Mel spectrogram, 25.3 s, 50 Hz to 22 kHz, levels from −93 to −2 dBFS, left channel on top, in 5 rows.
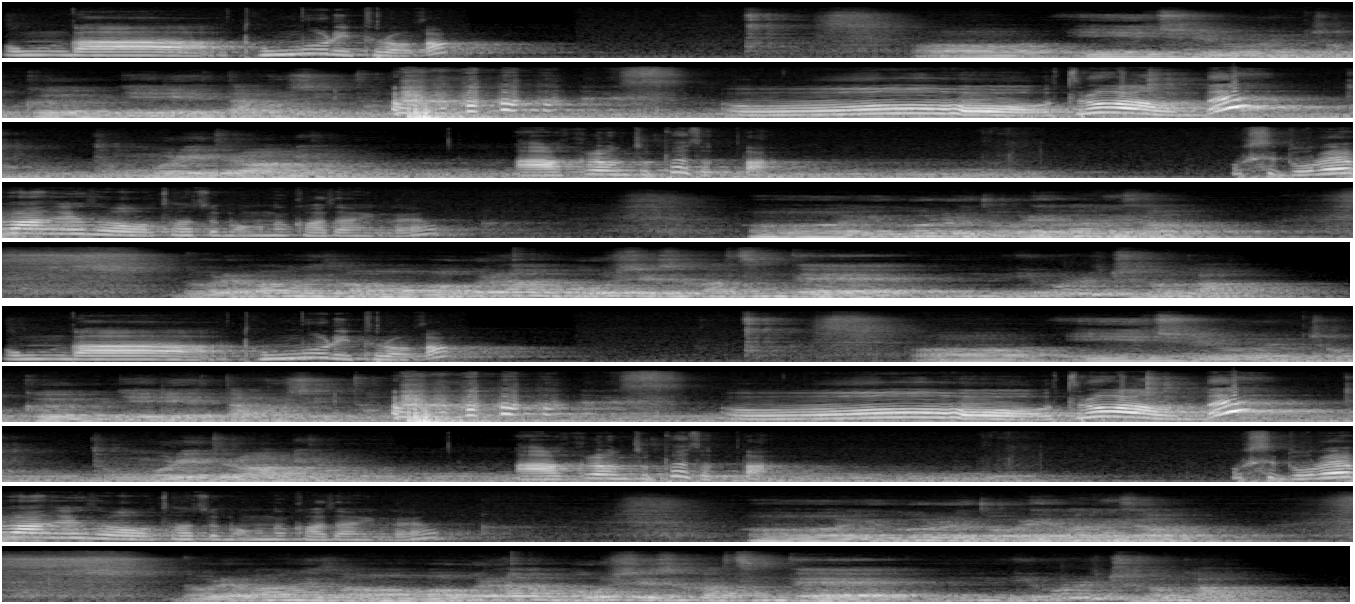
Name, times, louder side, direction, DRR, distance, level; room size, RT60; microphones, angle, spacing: voice 1, 0.0-1.7 6.5-9.8 12.1-13.1 14.7-16.8, equal, ahead, 0.5 m, -23 dB
voice 2, 3.0-6.5 10.5-11.4 15.1-15.3 17.5-19.6 20.0-24.9, equal, 90° right, 5.8 m, -31 dB
sound 1, 4.4-14.0, equal, 40° left, 1.7 m, -39 dB
11.5 x 8.4 x 8.1 m
head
